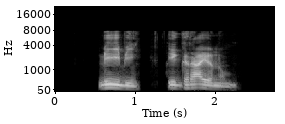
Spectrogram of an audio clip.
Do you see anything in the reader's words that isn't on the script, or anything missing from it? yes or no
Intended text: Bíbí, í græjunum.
no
